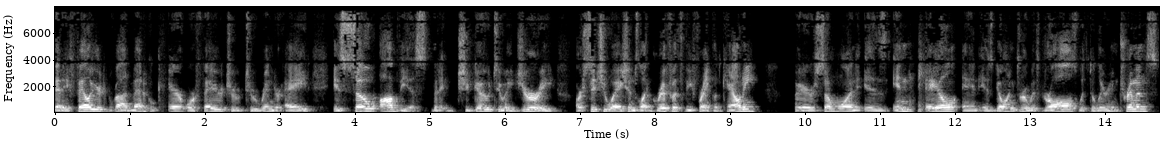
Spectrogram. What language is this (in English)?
English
